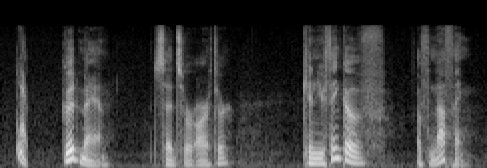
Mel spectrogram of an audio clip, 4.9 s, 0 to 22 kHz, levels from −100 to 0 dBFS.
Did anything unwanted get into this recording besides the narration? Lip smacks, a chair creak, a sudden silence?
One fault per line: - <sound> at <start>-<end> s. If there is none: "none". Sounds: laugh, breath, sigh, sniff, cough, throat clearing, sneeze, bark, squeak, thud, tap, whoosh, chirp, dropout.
- chirp at 0.2-0.3 s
